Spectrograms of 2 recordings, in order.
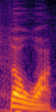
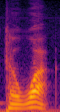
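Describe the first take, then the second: First: The word begins with a th sound. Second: The word begins with a plain t sound. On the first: The speaker calls it right. "because this is a tha" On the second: The speaker calls it wrong. "not a ta"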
